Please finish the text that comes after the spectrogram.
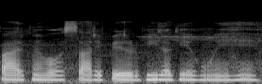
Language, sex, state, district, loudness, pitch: Hindi, female, Bihar, Muzaffarpur, -17 LUFS, 110 Hz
